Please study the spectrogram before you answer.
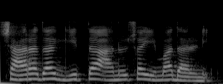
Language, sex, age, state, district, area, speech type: Kannada, female, 18-30, Karnataka, Chikkaballapur, rural, spontaneous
